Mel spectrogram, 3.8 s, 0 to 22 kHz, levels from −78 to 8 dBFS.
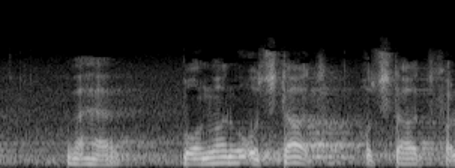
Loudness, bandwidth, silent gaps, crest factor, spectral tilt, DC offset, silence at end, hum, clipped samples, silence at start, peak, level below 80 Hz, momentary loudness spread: -19 LUFS; 7 kHz; none; 16 dB; -7 dB/octave; under 0.1%; 0 s; none; under 0.1%; 0 s; -2 dBFS; -54 dBFS; 13 LU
